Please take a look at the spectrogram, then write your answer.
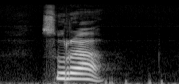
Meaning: shark
- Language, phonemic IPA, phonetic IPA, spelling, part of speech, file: Tamil, /tʃʊrɑː/, [sʊräː], சுறா, noun, Ta-சுறா.ogg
